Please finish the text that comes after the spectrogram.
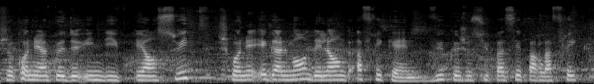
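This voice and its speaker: A woman of Indian origin, born in the Congo, whose native languages are Kutchi and Gujarati, speaks slowly and deliberately in a documentary interview. Clear crowd chatter fills the background behind her mid-pitched voice. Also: fairly even intonation. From born in the Belgian Congo, of Indian origin.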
